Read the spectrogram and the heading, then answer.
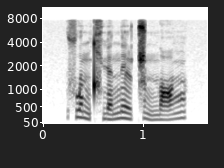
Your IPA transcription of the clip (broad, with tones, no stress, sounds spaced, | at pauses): s w ə˥˩ n t͡ɕʰ ɥ ɛ˧˥ n e˥˧ ɪ̯ ʈ͡ʂ ə˥˩ n n̪ ɑ˧˥ ŋ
